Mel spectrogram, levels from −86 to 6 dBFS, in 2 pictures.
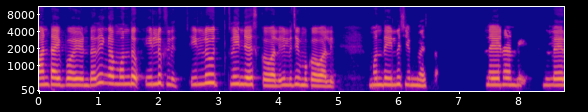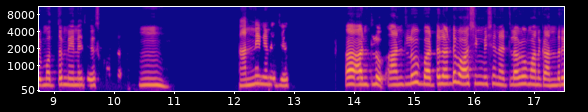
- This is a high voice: Yes, very high, 260 Hz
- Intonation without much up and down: Yes, narrow, 2.3 semitones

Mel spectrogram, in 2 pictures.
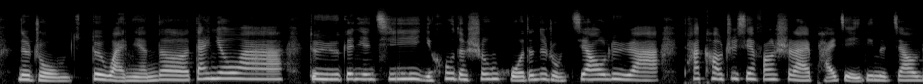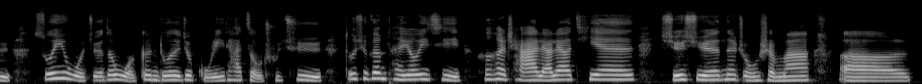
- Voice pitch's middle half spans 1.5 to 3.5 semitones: No, average, 4.2 semitones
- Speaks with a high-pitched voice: Yes, high, 215 Hz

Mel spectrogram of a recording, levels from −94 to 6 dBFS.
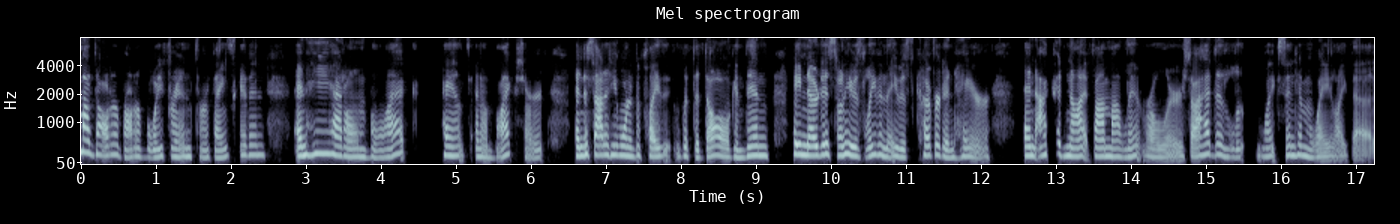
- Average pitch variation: Yes, average, 3.6 semitones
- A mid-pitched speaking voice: No, high, 205 Hz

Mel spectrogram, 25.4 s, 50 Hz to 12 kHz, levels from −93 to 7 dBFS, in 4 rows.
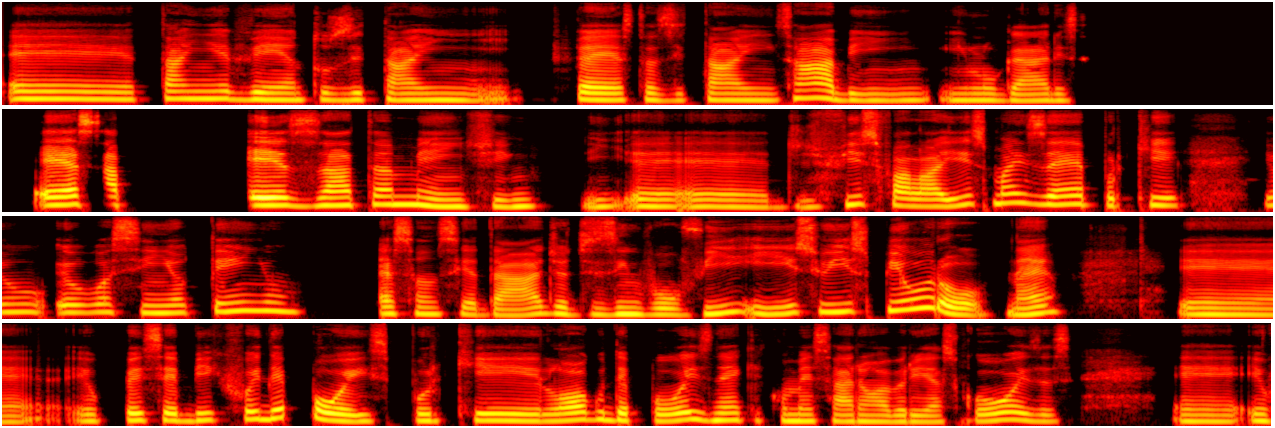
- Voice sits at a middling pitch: Yes, medium, 180 Hz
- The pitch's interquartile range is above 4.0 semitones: No, average, 3.4 semitones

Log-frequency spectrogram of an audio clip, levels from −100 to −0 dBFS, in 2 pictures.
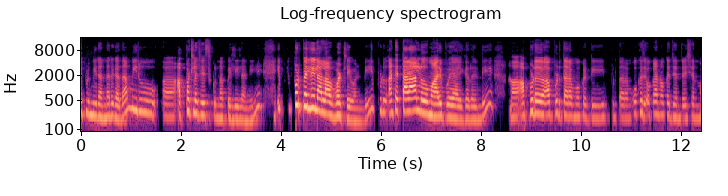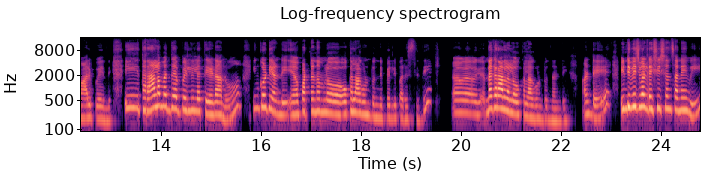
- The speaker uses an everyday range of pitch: No, wide, 6.3 semitones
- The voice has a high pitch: Yes, high, 220 Hz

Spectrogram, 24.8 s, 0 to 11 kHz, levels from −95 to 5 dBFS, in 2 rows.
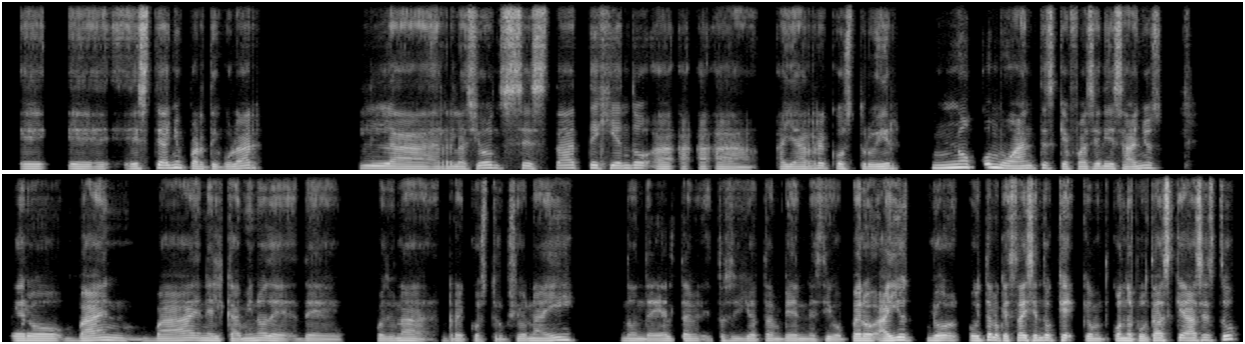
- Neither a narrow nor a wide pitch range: Yes, average, 3.2 semitones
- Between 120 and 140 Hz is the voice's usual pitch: Yes, low, 135 Hz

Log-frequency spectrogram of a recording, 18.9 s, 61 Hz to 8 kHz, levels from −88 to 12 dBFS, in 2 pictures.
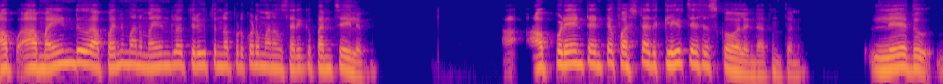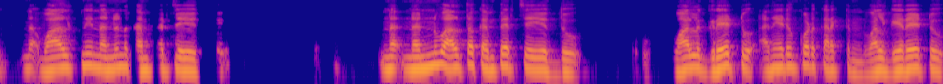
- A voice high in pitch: No, medium, 155 Hz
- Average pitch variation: Yes, average, 3.8 semitones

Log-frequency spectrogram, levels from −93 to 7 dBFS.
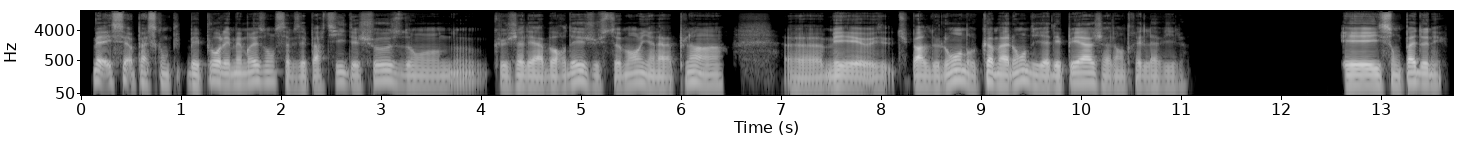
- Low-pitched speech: Yes, very low, 85 Hz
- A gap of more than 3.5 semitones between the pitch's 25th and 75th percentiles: Yes, average, 3.9 semitones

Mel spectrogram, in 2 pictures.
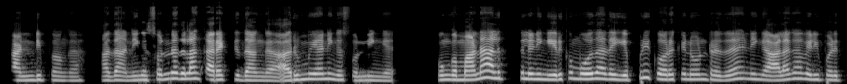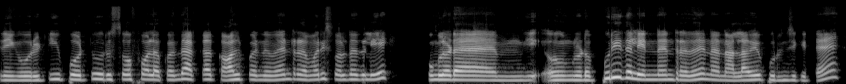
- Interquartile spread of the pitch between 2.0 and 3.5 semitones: Yes, average, 2.9 semitones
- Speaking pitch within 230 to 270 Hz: No, high, 220 Hz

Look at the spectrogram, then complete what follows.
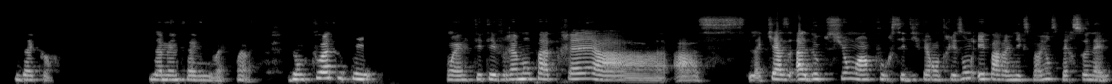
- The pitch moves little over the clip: Yes, narrow, 2.1 semitones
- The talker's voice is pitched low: No, high, 225 Hz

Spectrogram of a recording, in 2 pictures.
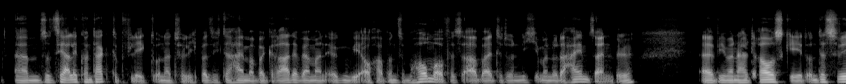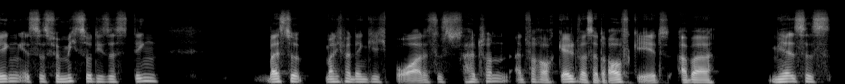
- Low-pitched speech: Yes, low, 110 Hz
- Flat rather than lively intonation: No, average, 5.3 semitones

